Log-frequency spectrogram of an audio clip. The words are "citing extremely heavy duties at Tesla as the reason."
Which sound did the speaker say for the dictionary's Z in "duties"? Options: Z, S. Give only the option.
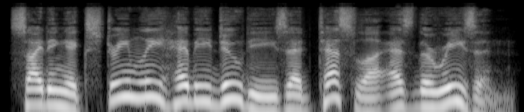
Z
